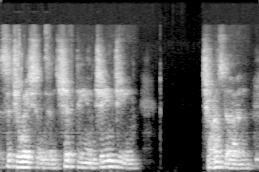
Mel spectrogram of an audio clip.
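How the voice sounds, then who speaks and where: With an American accent, a man speaks at a medium pitch in a dark, mellow tone and fairly even intonation. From Southern California. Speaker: political candidate. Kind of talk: candidate forum speech. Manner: hesitant with many fillers.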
